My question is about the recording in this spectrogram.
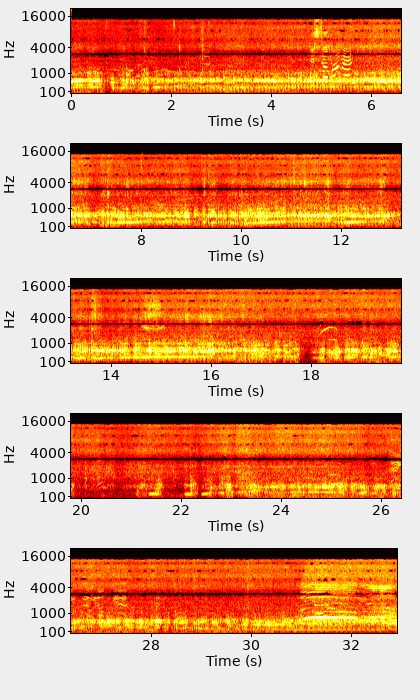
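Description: Chevy Blazer engine revving in repeated rising surges as it labours through deep, sticky creek mud and water. About two-thirds of the way through, the revs drop away briefly, then the engine picks up and pushes on again.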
